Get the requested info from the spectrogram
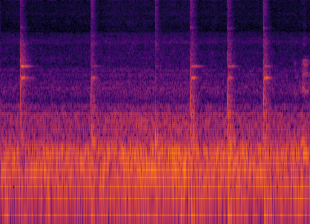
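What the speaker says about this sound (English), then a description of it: "what I'm doing here is called half face blows. Where I'm putting the steel at the edge of the anvil" Hammer half-face blows strike hot steel at the edge of an anvil in a forge, six sharp metallic rings spaced about a second apart over a steady background hiss.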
